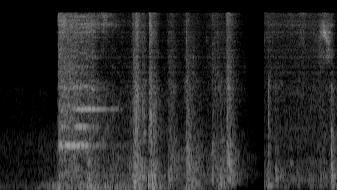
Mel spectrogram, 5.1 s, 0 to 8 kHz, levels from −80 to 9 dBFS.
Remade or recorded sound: remade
